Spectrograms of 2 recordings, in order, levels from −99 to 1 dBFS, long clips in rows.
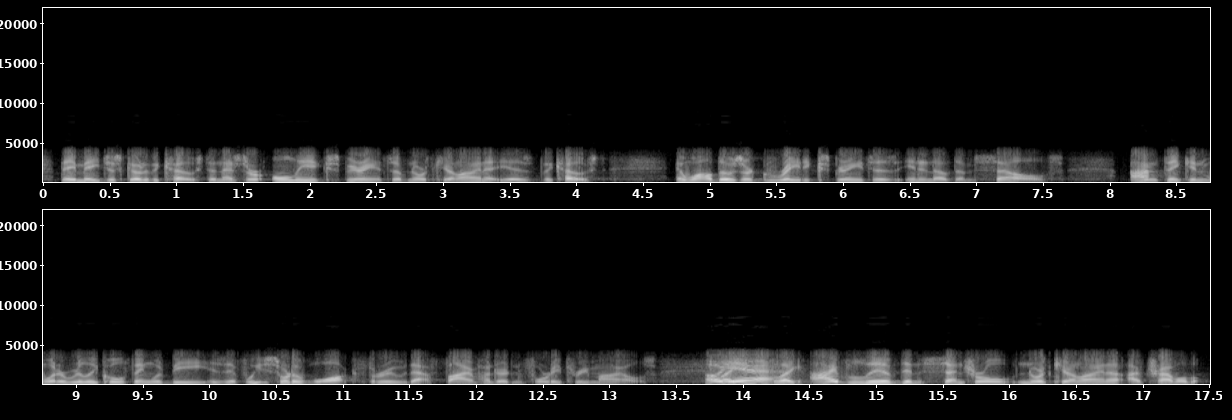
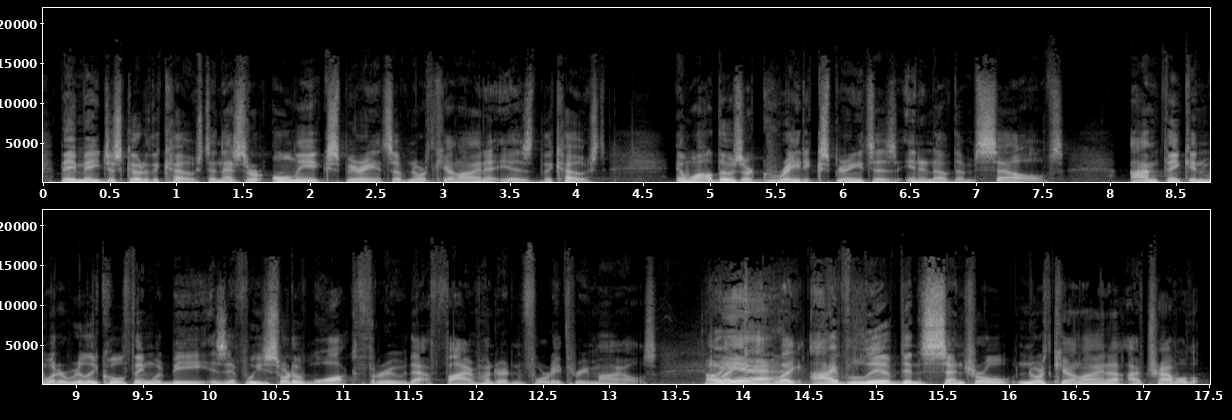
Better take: second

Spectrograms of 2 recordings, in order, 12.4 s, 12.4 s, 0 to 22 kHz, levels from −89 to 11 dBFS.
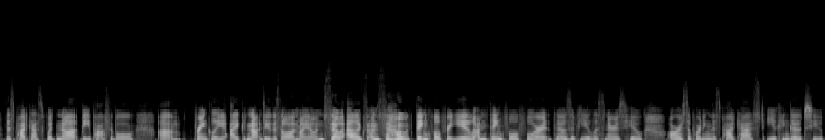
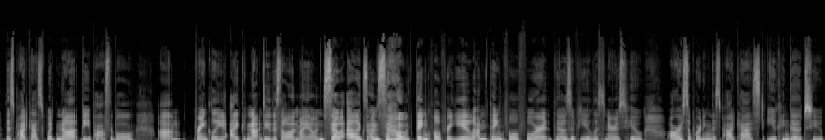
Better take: second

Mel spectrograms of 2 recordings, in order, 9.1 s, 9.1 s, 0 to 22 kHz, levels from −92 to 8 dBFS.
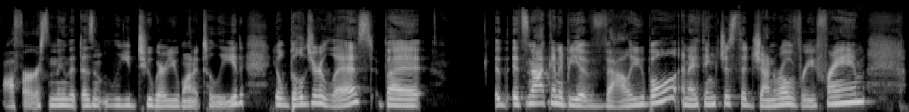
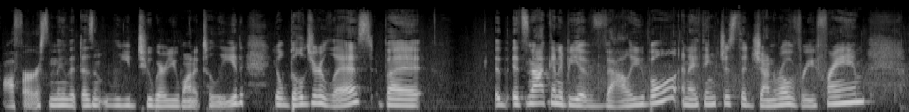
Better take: first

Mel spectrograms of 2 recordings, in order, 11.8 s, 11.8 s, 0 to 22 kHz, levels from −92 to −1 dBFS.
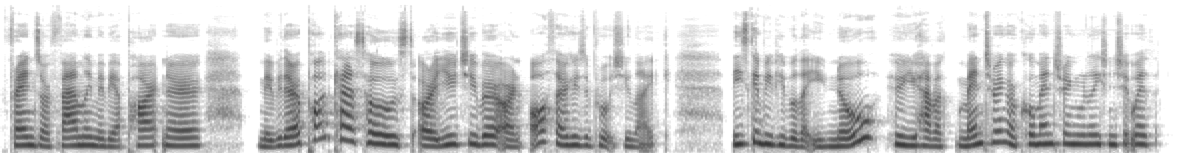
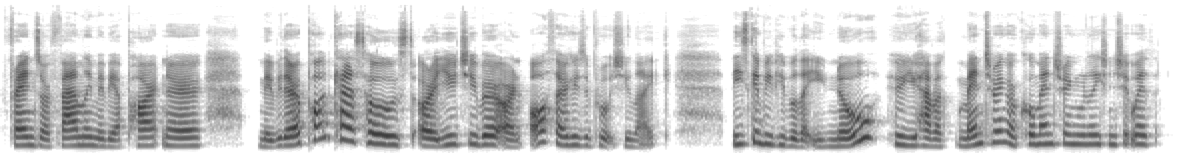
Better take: first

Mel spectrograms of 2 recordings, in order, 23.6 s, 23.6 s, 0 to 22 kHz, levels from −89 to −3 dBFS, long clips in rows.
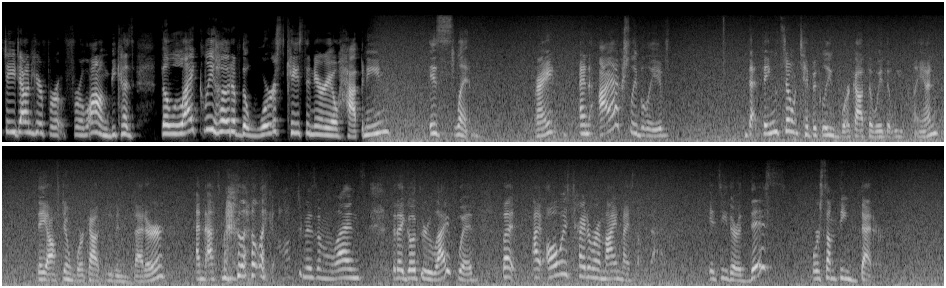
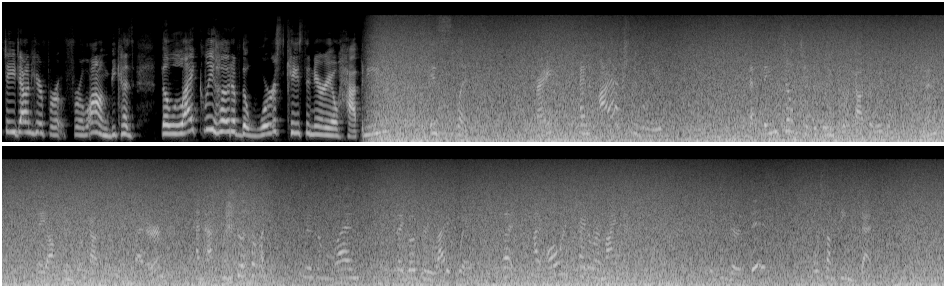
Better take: first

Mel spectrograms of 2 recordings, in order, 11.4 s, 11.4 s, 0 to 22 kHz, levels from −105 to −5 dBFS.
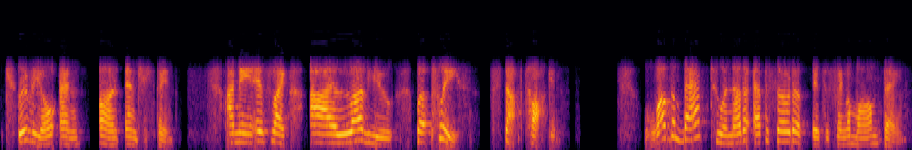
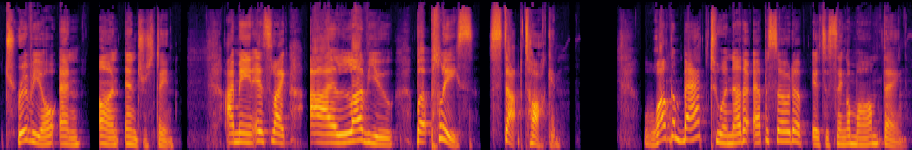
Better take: second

